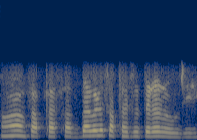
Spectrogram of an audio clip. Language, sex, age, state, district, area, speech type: Odia, female, 18-30, Odisha, Kendujhar, urban, conversation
